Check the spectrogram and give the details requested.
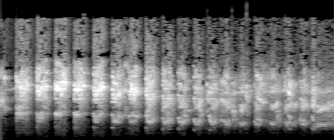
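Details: Lure call played for swiftlet farming: a steady series of rasping, shrill chirps, about three to four a second, fading slightly as the sequence goes on.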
